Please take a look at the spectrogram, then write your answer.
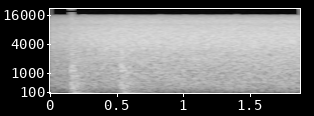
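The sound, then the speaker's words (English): A loud, steady roar of rushing water from a rapid river fills the whole stretch without a break, dense, with a couple of brief low thumps early on and no voices. “How would you get across the rapid river, adventurers?”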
